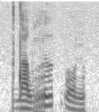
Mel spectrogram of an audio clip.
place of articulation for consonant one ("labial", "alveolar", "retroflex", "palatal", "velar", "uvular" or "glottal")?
alveolar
